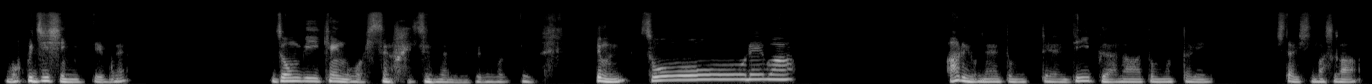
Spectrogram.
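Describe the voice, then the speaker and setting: A man presents an informal online tech talk in a mellow, relaxed voice. He thinks aloud in a conversational way and keeps tagging sentences for agreement. The sound is close and dry. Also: medium pitch, moderate pace, pauses often, breathy edge, no room sound, poor audio. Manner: conversational, seeks agreement with frequent sentence-end tags. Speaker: presenter of an online AI seminar and podcast. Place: indoors, live online video meeting.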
